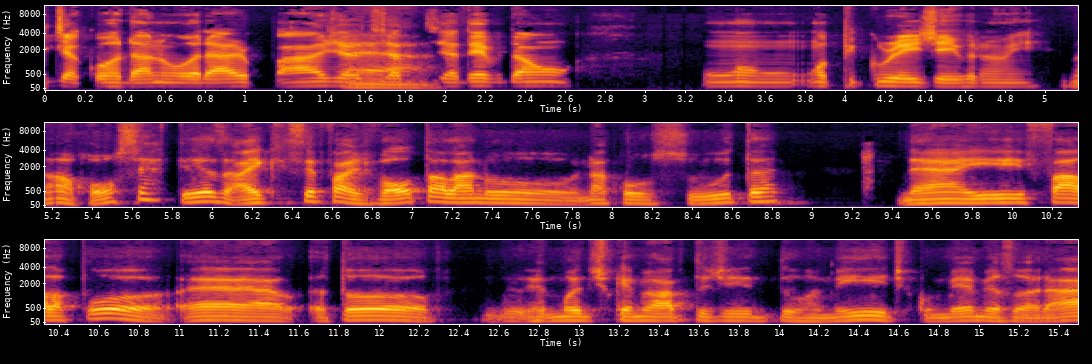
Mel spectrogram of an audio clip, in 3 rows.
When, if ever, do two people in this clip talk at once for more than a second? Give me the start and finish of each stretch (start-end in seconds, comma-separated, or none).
none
